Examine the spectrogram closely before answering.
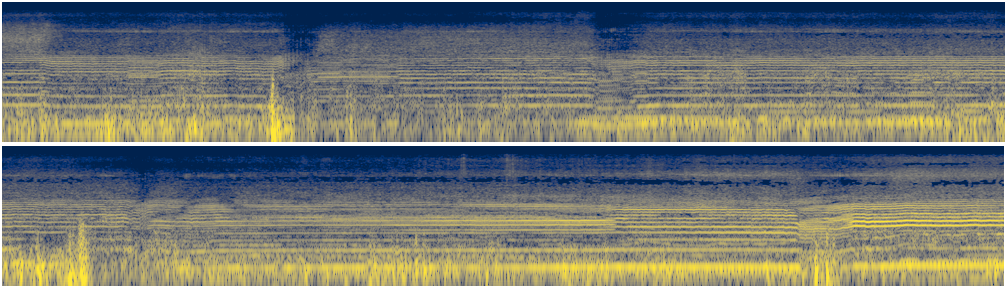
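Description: String trimmer's small engine running throughout, its pitch rising and falling with the throttle as it cuts along the walkway and driveway edges. A few short sharp taps stand out over it.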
